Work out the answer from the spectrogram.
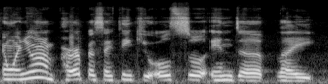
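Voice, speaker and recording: A woman's voice: medium pitch, normal speed, a little hiss or hum. A woman hosting a podcast, talking in a casual, affirming way with lots of fillers. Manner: affirming, conversational with many fillers. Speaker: podcast host. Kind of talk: casual interview chat. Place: outdoors on a beach.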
